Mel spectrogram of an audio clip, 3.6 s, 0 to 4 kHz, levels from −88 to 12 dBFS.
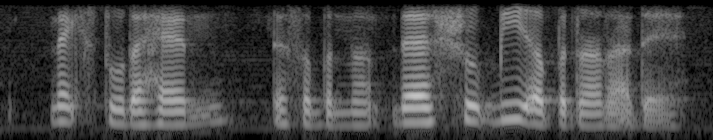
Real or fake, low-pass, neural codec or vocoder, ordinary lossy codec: real; 3.6 kHz; none; none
